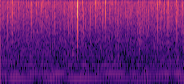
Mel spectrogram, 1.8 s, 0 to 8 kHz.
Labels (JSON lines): {"label": "biophony, midshipman", "recorder": "SoundTrap 500"}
